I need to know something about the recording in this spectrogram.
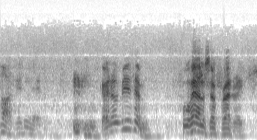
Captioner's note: clears throat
